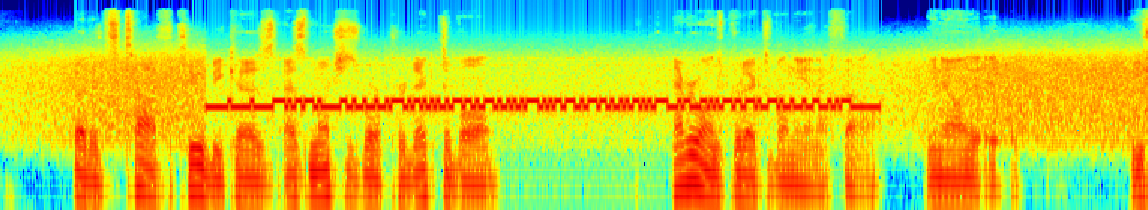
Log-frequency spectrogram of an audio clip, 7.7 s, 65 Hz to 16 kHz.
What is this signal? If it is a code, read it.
RTTY (50 baud, 170 Hz shift), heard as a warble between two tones, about 1050 Hz centre, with radio static and speech in English. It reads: PQEDF AJESN JROBR HHQCZ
